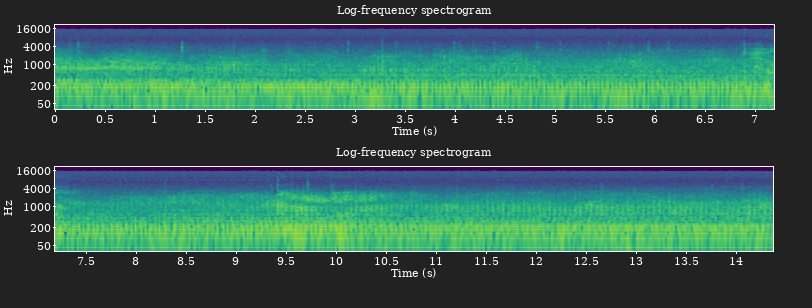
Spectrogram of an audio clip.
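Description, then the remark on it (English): A small propeller-driven canard airplane, an old Rutan design with a big wing with upright tips and a long nose carrying the canard, drones steadily overhead, its low engine hum constant and fairly loud throughout, with a few faint higher chirps briefly rising over it. No one speaks. “It's one of the old Rutan designs with the big wing with the upright tips and a long canard in the front and a long nose with the canard on it there.”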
